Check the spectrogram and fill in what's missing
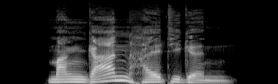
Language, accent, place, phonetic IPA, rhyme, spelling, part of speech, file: German, Germany, Berlin, [maŋˈɡaːnˌhaltɪɡn̩], -aːnhaltɪɡn̩, manganhaltigen, adjective, De-manganhaltigen.ogg
- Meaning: inflection of manganhaltig: 1. strong genitive masculine/neuter singular 2. weak/mixed genitive/dative all-gender singular 3. strong/weak/mixed accusative masculine singular 4. strong dative plural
